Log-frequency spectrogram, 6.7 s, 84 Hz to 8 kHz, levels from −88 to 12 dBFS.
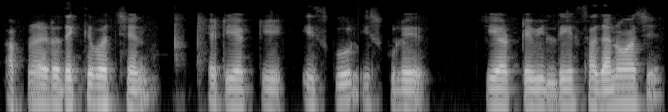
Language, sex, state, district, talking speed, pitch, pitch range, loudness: Bengali, male, West Bengal, North 24 Parganas, 135 wpm, 110 Hz, 110-120 Hz, -20 LUFS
